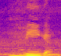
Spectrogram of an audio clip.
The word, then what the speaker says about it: vegan: that's shigatsu okay so the first one is vegan did i pronounce it correctly okay in english vegan so that's a v sound in the in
